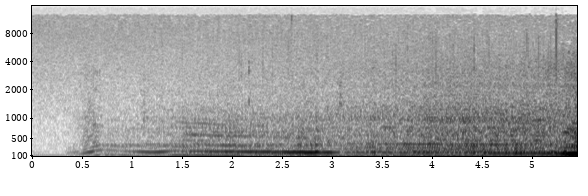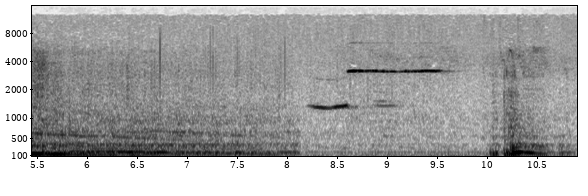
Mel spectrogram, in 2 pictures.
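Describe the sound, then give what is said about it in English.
A car engine turns over and revs, then settles into a steady low rumble as the vehicle drives off, with a brief high tone near the end and another rev. “Okay, I'll get the car.”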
